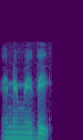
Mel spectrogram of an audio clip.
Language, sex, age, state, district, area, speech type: Telugu, male, 18-30, Telangana, Peddapalli, rural, read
